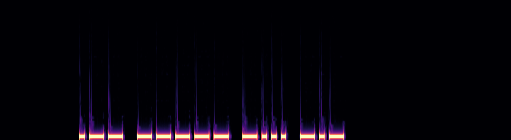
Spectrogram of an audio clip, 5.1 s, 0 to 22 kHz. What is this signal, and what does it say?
Morse code, heard as a keyed tone, about 25 wpm, 700 Hz. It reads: W0BK
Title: USA Call Signs - 4 Characters - Repeated 2x - 25wpm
